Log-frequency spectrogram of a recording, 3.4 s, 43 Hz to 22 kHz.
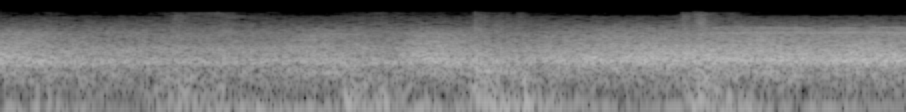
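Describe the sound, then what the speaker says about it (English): A stadium crowd in Madden NFL 24 roars loudly and continuously after a sack on third and long, a dense, sustained wall of cheering with scattered thumps beneath. "This crowd turning up the decibel level."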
